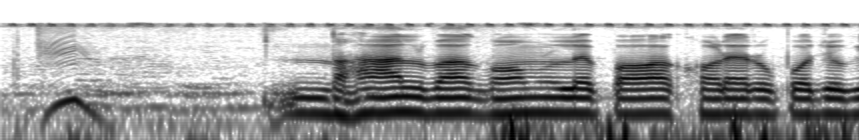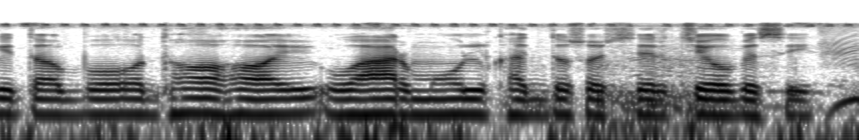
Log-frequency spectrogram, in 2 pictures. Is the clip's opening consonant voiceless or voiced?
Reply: voiced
